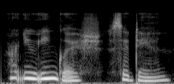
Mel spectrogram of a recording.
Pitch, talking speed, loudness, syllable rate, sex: 215 Hz, 170 wpm, -13 LUFS, 4.6 syllables/s, female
